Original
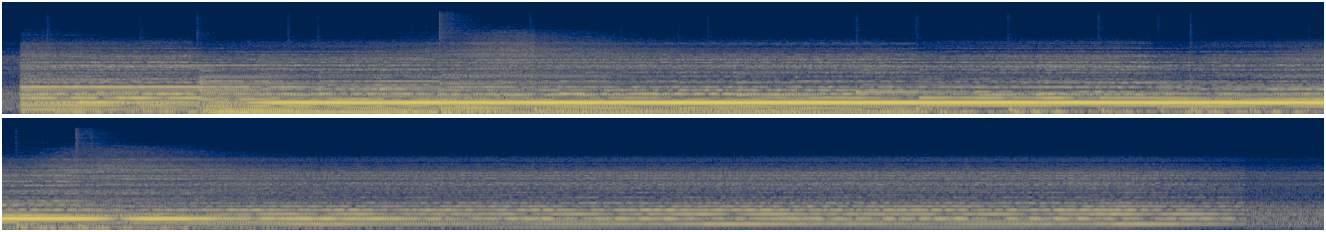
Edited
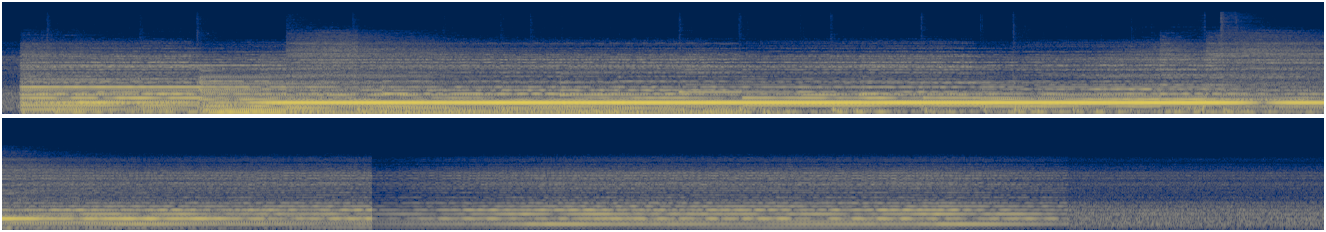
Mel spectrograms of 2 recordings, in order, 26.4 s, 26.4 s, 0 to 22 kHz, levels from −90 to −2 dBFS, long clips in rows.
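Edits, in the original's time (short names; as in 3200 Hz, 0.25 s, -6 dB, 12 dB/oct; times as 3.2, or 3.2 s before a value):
2.84–4.61 cut
13.35–13.81 reverse
18.69–20.57 fade in, from -14.5 dB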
